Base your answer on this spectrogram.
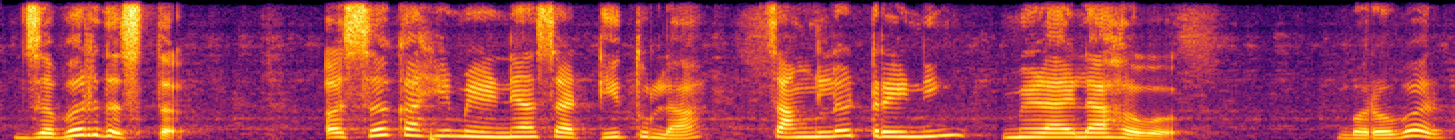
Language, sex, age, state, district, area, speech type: Marathi, female, 18-30, Maharashtra, Satara, rural, read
